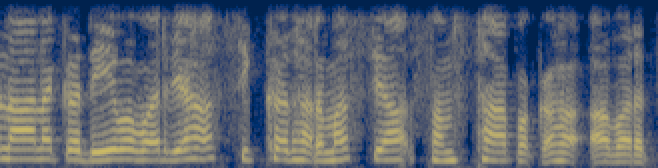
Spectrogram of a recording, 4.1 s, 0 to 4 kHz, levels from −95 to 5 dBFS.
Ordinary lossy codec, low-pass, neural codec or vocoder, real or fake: Opus, 24 kbps; 3.6 kHz; none; real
